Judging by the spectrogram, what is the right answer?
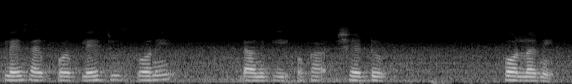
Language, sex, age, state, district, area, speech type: Telugu, female, 30-45, Telangana, Jagtial, rural, spontaneous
